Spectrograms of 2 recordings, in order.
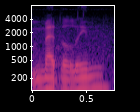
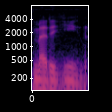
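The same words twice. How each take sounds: First: The double L is said as an English L. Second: The double L is said as a Y sound. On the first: The speaker calls it wrong. "Not Medellin" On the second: The speaker calls it right. "There's two L's and it's Spanish, so it's Medellin"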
